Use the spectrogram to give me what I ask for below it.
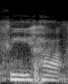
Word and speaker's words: فيها: Then ഫീഹ next ആയത്തിൽ ഫീഹ അവിടെ ഹ എൻ്റെ ഉച്ചാരണം ശ്രദ്ധിക്കുക. ഹ എന്ന് തന്നെ പാരായണം ചെയ്യാൻ ശ്രദ്ധിക്കുക. ദെൻ കുതുബു ഖയ്യിമ അവിടെ ഇഖ്ഫ ആണ്.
